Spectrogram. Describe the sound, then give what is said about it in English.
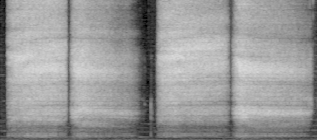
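A voice imitates Darth Vader's heavy mechanical breathing over a ship's comms feed: two slow, loud, hissing in-and-out cycles, each breath about a second long and rasping, with no talking. “Specialist … came over the feed in a heavy mechanical breathing.”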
